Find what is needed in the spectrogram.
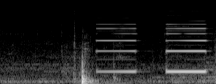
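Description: A thump as the driver's door of a 2021 VW Golf 8 GTI is unlatched, then two electronic warning beeps from the car, the second louder: the door-open warning.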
